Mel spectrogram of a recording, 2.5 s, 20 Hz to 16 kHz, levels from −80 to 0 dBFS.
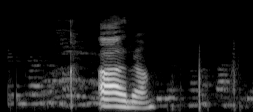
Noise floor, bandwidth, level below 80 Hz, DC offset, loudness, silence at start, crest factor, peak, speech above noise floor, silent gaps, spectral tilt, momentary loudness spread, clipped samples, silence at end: -47 dBFS; 8.8 kHz; -78 dBFS; under 0.1%; -18 LUFS; 0.2 s; 20 dB; -4 dBFS; 27 dB; none; -5.5 dB/octave; 25 LU; under 0.1%; 0.95 s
